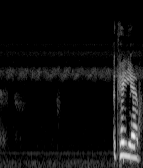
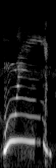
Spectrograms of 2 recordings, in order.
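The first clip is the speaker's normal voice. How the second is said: very high airplane whee; high squeal; 11 semitones higher, 4 dB quieter than usual. Pretend.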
